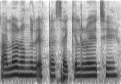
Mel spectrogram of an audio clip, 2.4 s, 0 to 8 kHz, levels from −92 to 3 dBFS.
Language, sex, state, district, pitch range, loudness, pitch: Bengali, female, West Bengal, Alipurduar, 195-215 Hz, -14 LUFS, 205 Hz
